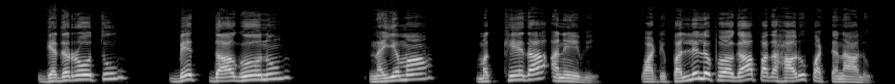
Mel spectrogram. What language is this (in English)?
Telugu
